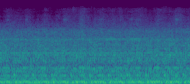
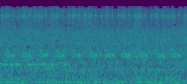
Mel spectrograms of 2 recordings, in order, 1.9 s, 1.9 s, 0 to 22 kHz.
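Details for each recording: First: 2003 Ford F350 6.0 diesel that starts, runs rough and stalls; deep idle with an uneven, loping pulse as cylinder seven fades; injector leaking combustion gas into the fuel causing misfire. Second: 2003 Ford F350 6.0L diesel that starts, runs rough and stalls, suspected combustion gases in the fuel: at key-on an even, steady electric buzz with fine chatter for about six seconds. All eight injectors are firing properly.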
